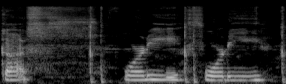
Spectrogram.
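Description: A woman speaks over light background noise. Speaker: gaming youtuber. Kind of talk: gameplay commentary; casual gameplay commentary. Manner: animated; loud. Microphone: webcam.

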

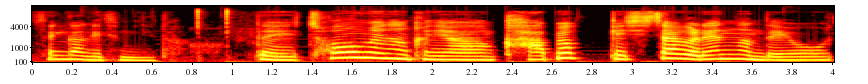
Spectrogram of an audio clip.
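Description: A woman speaks with a Mongolian accent while music plays in the background. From Mongolia, Ulaanbaatar. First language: Mongolian (speaking Korean). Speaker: freelance interpreter. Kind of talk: interview.

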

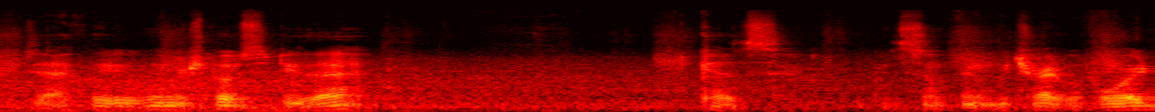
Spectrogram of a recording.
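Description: A man with a very deep, low voice speaks with fairly even intonation over noticeable background noise. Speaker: vlogger. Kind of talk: reflective casual vlog monologue. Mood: pensive, subdued. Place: home room. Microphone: phone near.

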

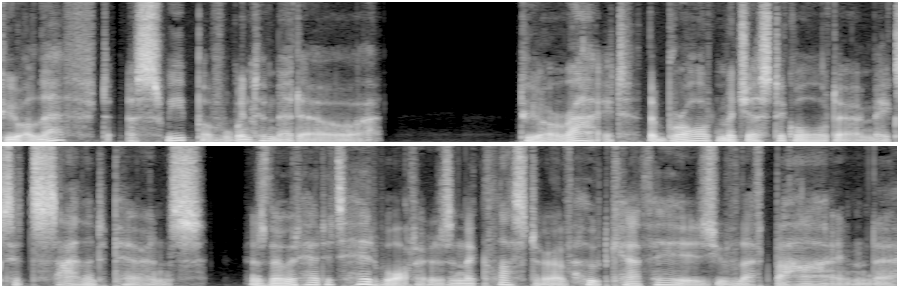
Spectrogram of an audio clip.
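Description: Over a very clean recording with a silent background and a dry, close sound with no echo, a man with a fairly low pitch and vocal fry speaks at a fairly slow pace in a theatrical, weary tone with lively intonation. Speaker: audiobook narrator. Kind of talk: scripted first-person audiobook narration, dramatic and darkly witty. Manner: wry, theatrical, ironic, posh and world-weary; dramatic, slow-building narration with sighs and laughs.

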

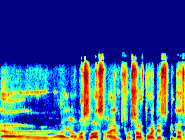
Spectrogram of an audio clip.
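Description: A man's voice over a quiet background. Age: 60s. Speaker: community member giving public comment; public commenter at a community board meeting. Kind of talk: public comment at online meeting; public comment testimony. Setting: online video meeting. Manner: halting, many fillers and repetitions. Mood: upset, emotional, halting. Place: home room. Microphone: video call.

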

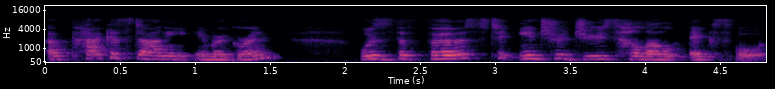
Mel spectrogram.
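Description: A woman with an Australian accent speaks with ordinary pitch variation against a quiet background. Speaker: halal certification expert; guest lecturer. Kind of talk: webinar lecture. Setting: video call. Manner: conversational, many fillers. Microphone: video call.

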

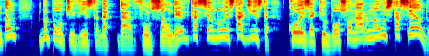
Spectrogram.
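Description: Against a quiet background, a man with a Brazilian accent and a high voice speaks at a moderate pace with very wide pitch swings. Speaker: YouTube political commentator. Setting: home video studio, direct to camera. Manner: indignant, heated and emphatic, with harsh, accusatory delivery; forceful, hammering conclusions, charged with contempt. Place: home room. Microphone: studio mic.

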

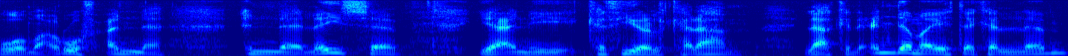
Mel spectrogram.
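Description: With a dark, mellow tone, a man speaks with ordinary pitch variation. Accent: Kuwaiti. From Kuwait. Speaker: retired diplomat; interviewee. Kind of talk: interview. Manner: halting. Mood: warm, admiring. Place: home room. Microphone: lapel.

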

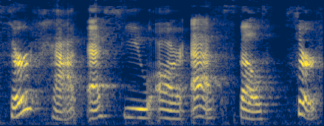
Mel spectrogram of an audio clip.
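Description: A woman's voice has a bright, sharp tone. Her pitch variation is ordinary. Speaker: teacher. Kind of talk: playful lesson talk to children. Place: kitchen. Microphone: phone near.

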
